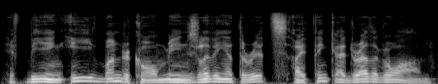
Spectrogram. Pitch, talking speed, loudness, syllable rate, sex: 110 Hz, 205 wpm, -16 LUFS, 5.0 syllables/s, male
